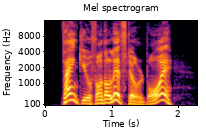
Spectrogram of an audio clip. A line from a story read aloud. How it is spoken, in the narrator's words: Nigel exclaimed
